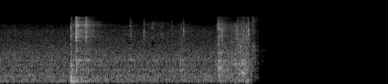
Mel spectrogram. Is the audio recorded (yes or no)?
yes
